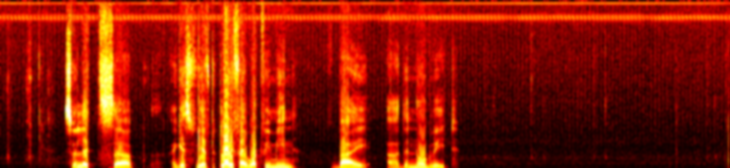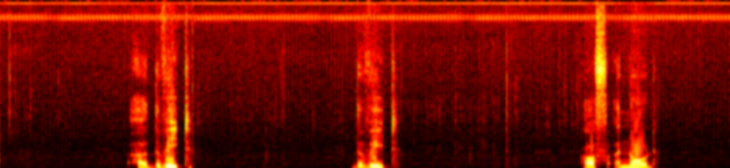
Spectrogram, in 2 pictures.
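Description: A young man speaks calmly into a microphone, in short phrases with long pauses.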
